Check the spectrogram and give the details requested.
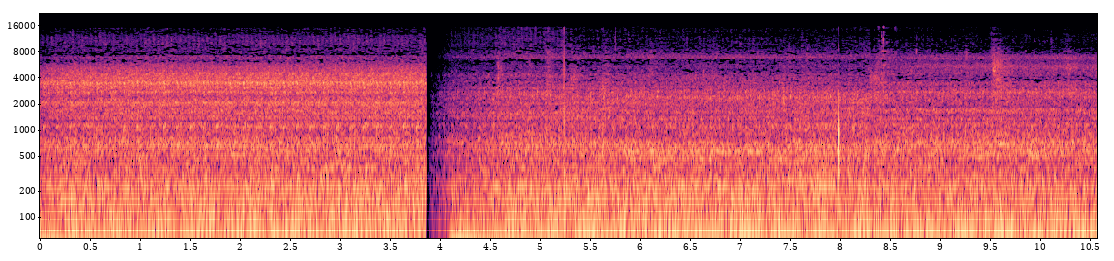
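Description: Tata Altroz hatchback's engine idling steadily, with a brief break about four seconds in and a single click near eight seconds.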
